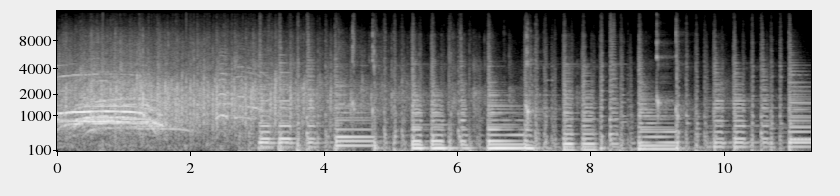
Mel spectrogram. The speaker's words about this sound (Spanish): ¡Fuerte el aplauso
